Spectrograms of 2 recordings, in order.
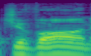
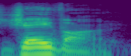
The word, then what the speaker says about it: Javon: It's not Javon, it's Javon. Javon. I like the pronunciation of the first syllable. J, like the emphasis on the J.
